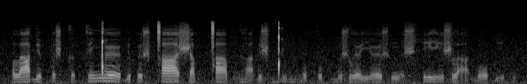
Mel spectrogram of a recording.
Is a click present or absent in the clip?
present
